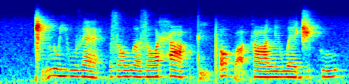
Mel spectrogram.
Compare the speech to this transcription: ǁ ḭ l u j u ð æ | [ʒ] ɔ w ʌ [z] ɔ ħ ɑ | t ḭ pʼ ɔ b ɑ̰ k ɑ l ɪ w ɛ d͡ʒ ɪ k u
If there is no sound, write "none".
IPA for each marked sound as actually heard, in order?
z, z

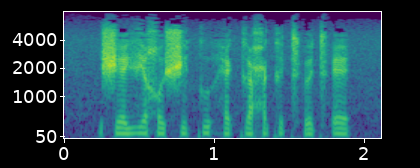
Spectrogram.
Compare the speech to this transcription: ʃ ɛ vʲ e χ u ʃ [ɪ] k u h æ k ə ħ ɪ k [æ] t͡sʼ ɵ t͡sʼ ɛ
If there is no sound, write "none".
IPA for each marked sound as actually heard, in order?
ɪ, ə

